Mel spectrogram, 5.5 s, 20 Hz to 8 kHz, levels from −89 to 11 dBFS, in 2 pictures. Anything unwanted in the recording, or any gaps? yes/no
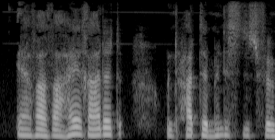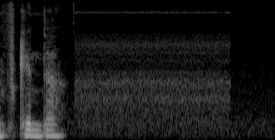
no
